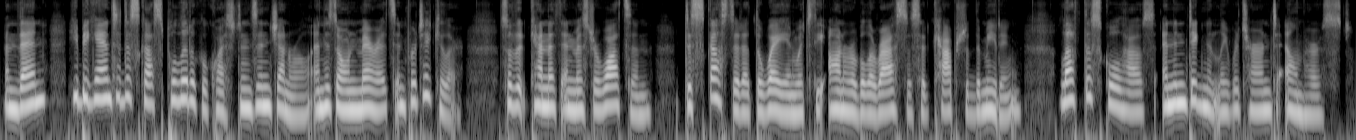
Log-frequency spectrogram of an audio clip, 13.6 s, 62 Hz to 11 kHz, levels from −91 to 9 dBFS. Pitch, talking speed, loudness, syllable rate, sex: 205 Hz, 195 wpm, -20 LUFS, 6.2 syllables/s, female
